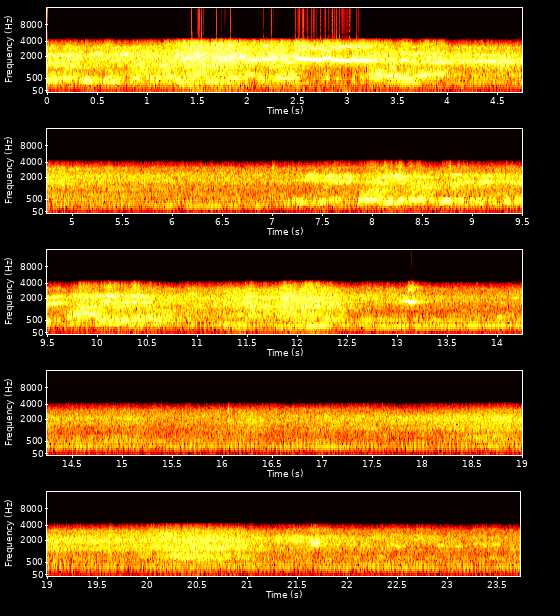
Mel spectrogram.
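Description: A rally car engine revs hard and roars past, close by.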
